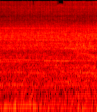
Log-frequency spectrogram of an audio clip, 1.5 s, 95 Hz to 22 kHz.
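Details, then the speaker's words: Mercedes-Benz CLA W117 after water pump replacement and coolant refill: smooth even idle, steady low hum, no whine or chirp from front of engine; noise gone. "อ่ะเดี๋ยวมาสตาร์ทเครื่องดูเสียงกันนี่ครับเงียบกิ๊บเลยครับเสียงอีๆๆๆๆหายไปแล้วนะนี่ครับปั๊มน้ำตัวใหม่"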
